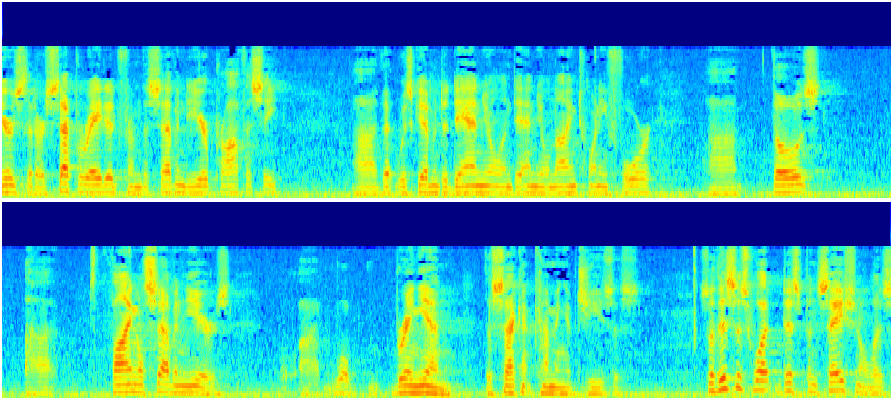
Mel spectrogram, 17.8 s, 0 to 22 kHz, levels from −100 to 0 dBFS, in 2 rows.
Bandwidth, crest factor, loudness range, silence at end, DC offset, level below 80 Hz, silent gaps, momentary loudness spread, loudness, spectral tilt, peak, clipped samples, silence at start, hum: 8.8 kHz; 24 dB; 5 LU; 0 s; under 0.1%; -46 dBFS; none; 21 LU; -24 LUFS; -3.5 dB/octave; -2 dBFS; under 0.1%; 0 s; none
